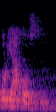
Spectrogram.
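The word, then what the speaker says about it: κυριακός: The English word church comes from the Greek words kyriakos, sapagkat, or kuriakos. Although nakalagay doon ay KY, pero siya ay pinopronounce as ku.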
